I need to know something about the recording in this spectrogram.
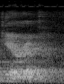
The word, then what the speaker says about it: Garrick: Honorable Rotarians, my name is Garrick. It rhymes with Eric.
